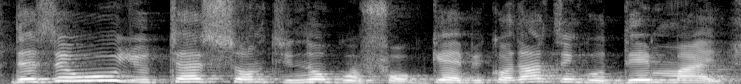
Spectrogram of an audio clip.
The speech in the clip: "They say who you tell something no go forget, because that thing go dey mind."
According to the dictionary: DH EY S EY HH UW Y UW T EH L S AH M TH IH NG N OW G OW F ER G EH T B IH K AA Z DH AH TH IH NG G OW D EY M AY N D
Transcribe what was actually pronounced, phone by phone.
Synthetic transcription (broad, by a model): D EY S EY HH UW Y UW T EH L S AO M T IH N OW G OW F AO G EH T B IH K AA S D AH T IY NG G OW D EY M AY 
